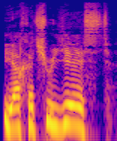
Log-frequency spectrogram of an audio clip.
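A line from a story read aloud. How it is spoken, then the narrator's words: Moaning. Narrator (Russian): стонал Паниковский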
